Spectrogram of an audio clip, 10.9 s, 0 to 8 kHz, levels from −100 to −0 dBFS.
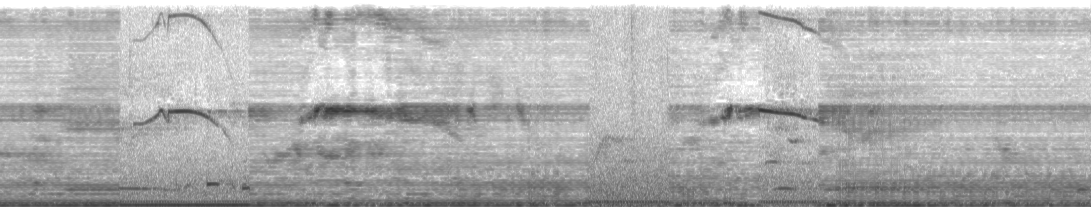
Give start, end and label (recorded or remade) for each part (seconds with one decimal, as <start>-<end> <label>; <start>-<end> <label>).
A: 0.0-1.2 remade; 1.2-2.5 recorded; 2.5-5.9 remade; 5.9-6.7 recorded; 6.7-7.6 remade; 7.6-8.2 recorded; 8.2-10.9 remade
